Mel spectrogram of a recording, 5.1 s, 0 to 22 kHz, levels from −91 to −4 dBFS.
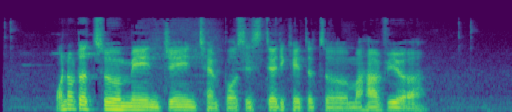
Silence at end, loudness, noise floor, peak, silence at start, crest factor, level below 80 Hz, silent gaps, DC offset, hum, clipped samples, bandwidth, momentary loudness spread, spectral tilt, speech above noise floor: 0.85 s; -19 LUFS; -52 dBFS; -2 dBFS; 0.55 s; 18 dB; -44 dBFS; none; under 0.1%; none; under 0.1%; 11.5 kHz; 8 LU; -5.5 dB/octave; 33 dB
